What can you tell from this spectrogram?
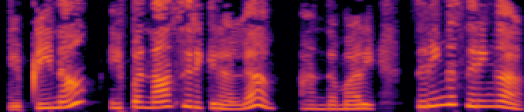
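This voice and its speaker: A woman voicing the gentle, teasing spirit of a young wife in a cartoon, talking with affection to her husband. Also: high voice, moderate pace, dry recording, clean studio sound, close to an everyday voice. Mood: tender teasing. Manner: affectionate teasing, soft laughs. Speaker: dead wife visiting husband. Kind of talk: cartoon voice acting.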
